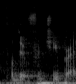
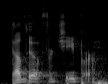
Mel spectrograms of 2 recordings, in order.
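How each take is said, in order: First: Whispered repeat. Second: Said in the usual way. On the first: Real, not acted. Vlogger whispering the point a second time to viewers. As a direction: drop to a whisper for They'll do it for cheaper.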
